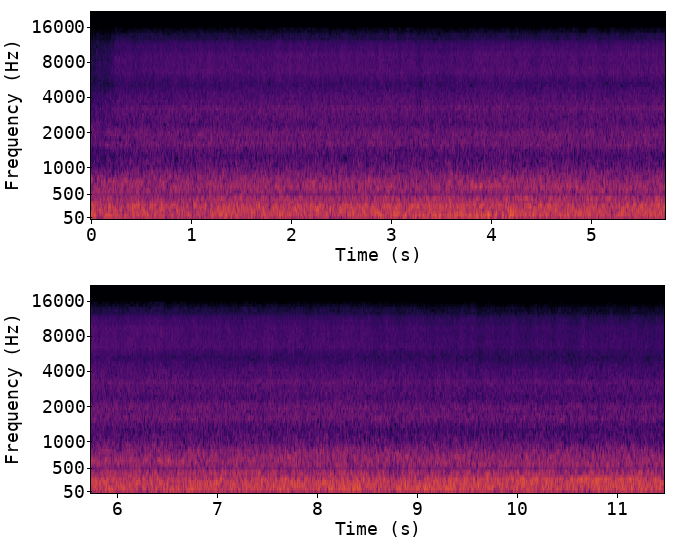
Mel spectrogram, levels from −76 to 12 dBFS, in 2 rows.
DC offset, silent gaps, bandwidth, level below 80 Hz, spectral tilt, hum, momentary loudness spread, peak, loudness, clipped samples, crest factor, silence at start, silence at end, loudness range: under 0.1%; none; 16 kHz; -38 dBFS; -5.5 dB/octave; none; 2 LU; -14 dBFS; -27 LUFS; under 0.1%; 14 dB; 0 s; 0 s; 0 LU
